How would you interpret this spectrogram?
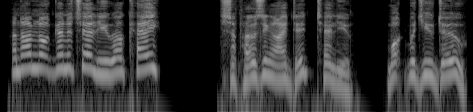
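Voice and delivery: high, prissy voice of a self-important official; a petty bureaucrat standing on his dignity; pompous postmaster. Acted. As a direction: lecture him from behind the counter. The postmaster refusing.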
